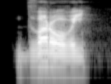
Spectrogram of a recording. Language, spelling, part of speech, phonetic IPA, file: Russian, дворовый, adjective, [dvɐˈrovɨj], Ru-дворо́вый.ogg
- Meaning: 1. court, yard 2. house serf; menial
